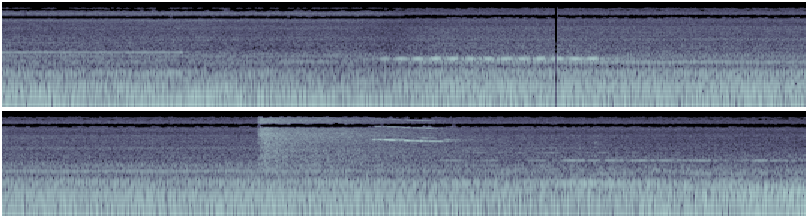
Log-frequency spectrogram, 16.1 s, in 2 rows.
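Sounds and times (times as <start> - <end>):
electric train humming: 0.0 - 16.0
train wheels squealing: 3.6 - 6.6, 10.6 - 16.0
brakes releasing air hiss: 10.6 - 12.9.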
